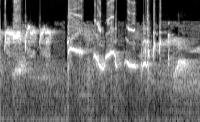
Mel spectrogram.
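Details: Oriental magpie-robin giving a long, very agile and noisy ngekek chattering song: loud slurred whistles that rise and fall, rapid high chirps, and quick bursts of notes in close succession.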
